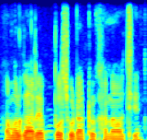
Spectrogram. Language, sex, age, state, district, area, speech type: Odia, male, 30-45, Odisha, Bargarh, urban, spontaneous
